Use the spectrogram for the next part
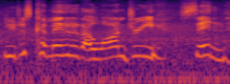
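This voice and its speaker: A woman's voice: high voice, steady tone, measured pace, noisy background. Chatty woman streaming outdoors, slightly nasal. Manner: chatty, laughs often. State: recovering from a cold, slightly nasal. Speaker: IRL streamer. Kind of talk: casual live-stream chat reading viewer comments. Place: outdoors on city streets at night.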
